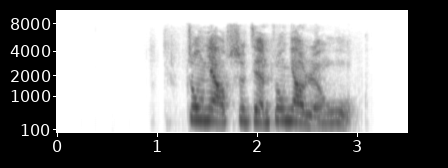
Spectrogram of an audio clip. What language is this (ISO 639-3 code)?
zho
